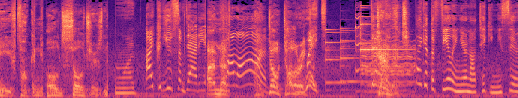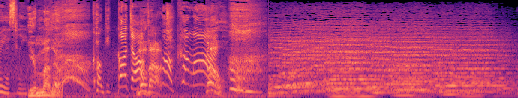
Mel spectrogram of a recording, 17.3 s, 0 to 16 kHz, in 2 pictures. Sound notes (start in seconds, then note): 9.6 gasp; 12.4 sigh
